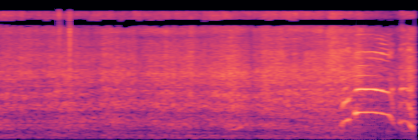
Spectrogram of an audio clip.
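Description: A fountain firework (anar) hissing steadily as it burns. Near the end a high-pitched voice cries out once, for about half a second, and this is the loudest sound.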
